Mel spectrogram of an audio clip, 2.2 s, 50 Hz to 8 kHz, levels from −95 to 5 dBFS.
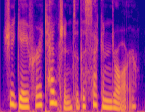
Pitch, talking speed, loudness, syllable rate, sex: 210 Hz, 220 wpm, -17 LUFS, 6.0 syllables/s, female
